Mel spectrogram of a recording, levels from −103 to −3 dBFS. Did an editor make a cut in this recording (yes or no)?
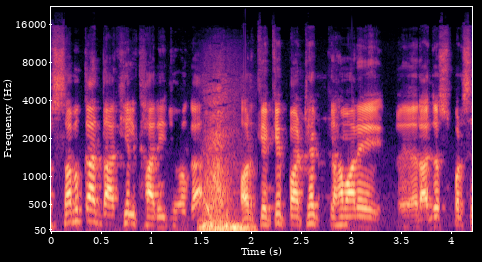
yes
